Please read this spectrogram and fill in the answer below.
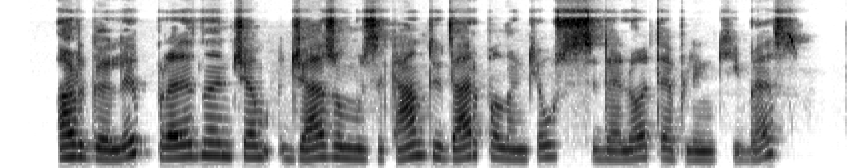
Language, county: Lithuanian, Kaunas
